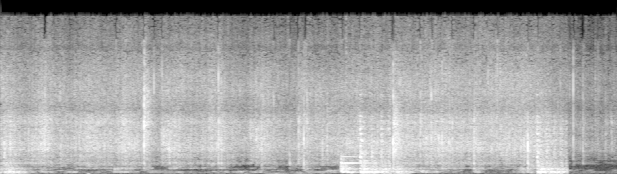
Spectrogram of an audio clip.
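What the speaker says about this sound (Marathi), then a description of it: "आता आपण कांदा गोल्डन ब्राऊन होईपर्यंत परतून घ्यायचा आहे" Sliced onion stir-fries in a hot pan toward golden brown, giving a continuous close sizzle with scraping and stirring clatter that comes and goes in waves.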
